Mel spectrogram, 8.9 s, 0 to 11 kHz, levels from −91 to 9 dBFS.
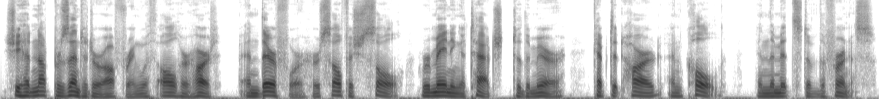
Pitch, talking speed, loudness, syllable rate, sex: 105 Hz, 210 wpm, -20 LUFS, 5.9 syllables/s, male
